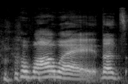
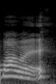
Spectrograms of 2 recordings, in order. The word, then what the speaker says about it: Huawei: Huawei. Yeah, it's an H that maybe you say more like a W.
